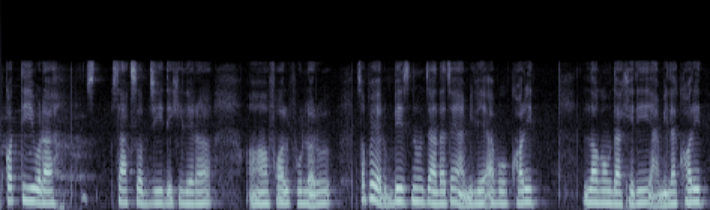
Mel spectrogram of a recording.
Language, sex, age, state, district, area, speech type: Nepali, female, 30-45, West Bengal, Kalimpong, rural, spontaneous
